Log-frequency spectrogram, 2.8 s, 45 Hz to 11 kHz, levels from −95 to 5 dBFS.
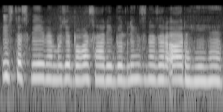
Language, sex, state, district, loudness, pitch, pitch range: Hindi, female, Chandigarh, Chandigarh, -18 LUFS, 225 Hz, 225-235 Hz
